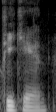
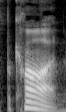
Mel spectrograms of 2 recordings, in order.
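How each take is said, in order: First: The word sounds like 'pee can'. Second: The word does not sound like 'pee can'. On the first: The speaker calls it wrong. "I hate when people call it pecan. I'm like, that's something you go to the bathroom in" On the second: The speaker calls it right. "you're wrong. It's pecan"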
